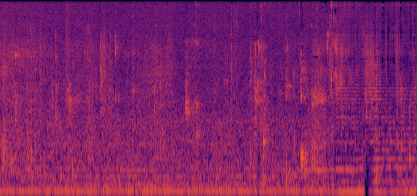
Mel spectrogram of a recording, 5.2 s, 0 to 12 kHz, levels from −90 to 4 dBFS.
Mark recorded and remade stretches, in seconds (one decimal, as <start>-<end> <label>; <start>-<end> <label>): 0.0-4.2 recorded; 4.2-5.2 remade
